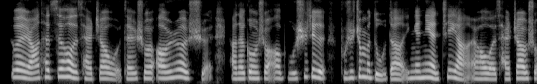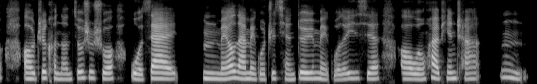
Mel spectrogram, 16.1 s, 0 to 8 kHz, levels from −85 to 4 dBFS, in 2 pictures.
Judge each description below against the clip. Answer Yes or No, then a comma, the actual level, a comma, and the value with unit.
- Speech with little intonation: Yes, narrow, 2.2 semitones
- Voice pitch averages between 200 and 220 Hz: Yes, high, 210 Hz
